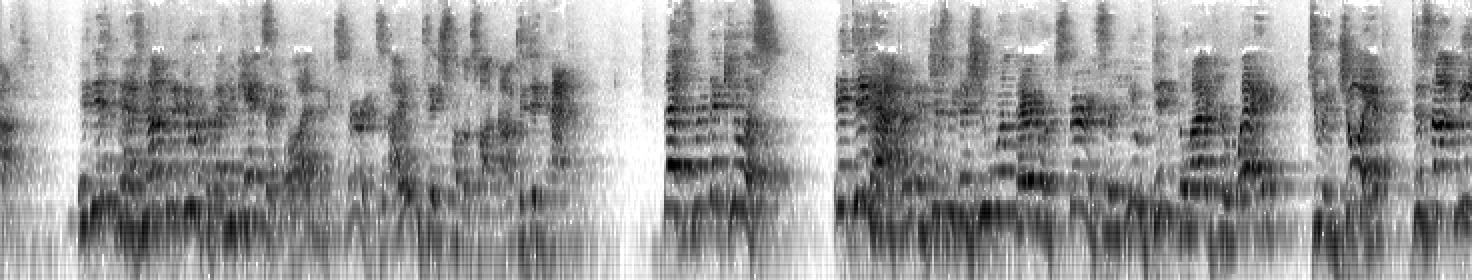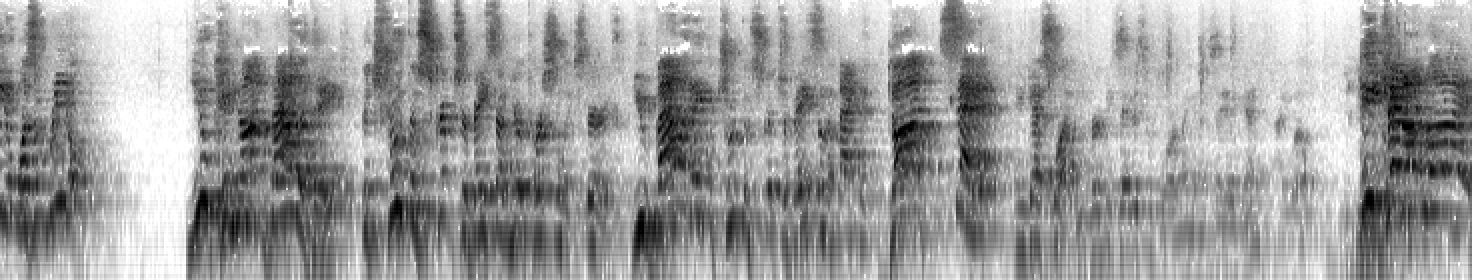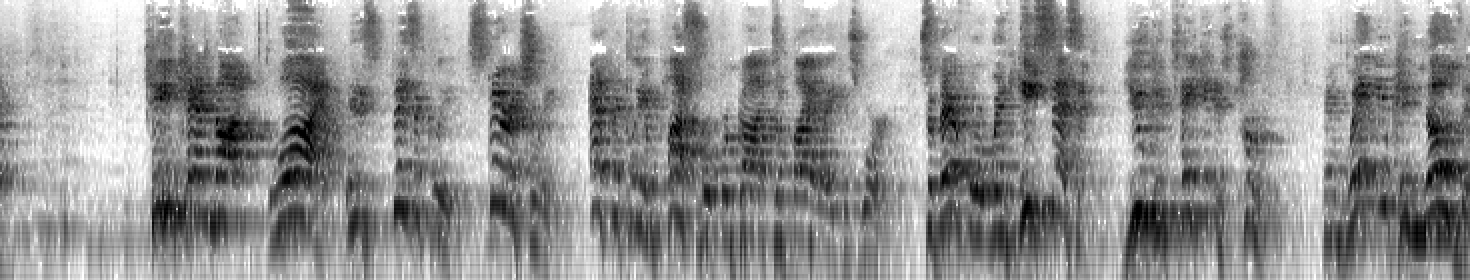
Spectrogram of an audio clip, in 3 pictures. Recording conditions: poor sound quality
